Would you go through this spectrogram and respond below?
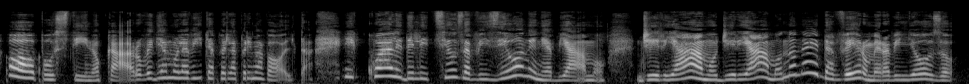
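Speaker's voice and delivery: high, gushing enthusiasm; joyous delight. A narrator's reading. Miss Tartina to the postman as they whirl, joyous delight. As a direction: gush with delight at a new view of life. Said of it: "gridò giocondamente la signorina Tartina".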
